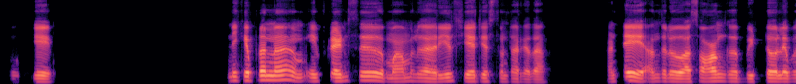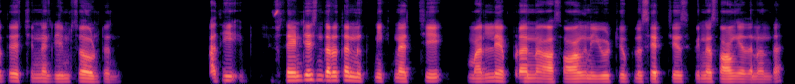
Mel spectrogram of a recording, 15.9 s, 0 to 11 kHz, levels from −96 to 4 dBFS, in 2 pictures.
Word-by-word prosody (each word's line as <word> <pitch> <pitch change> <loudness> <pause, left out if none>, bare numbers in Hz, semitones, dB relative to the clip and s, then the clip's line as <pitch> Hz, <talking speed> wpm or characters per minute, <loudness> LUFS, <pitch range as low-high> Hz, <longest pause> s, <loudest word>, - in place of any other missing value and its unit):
Okay. 115 0 0 1.8
నీకెప్పుడన్నా 165 +3 +4 0.3
ఈ - - +1
friends 140 +4 +3 0.3
మామూలుగా 130 +1 -1
reels 135 +4 -2
share 125 0 +3
చేస్తుంటారు 125 -1 -6
గదా! - - -3 0.7
అంటే 140 +6 +4 0.2
అందులో 130 +1 -3
ఆ - - -2
సాంగ్ 130 +1 +2 0.2
బిట్టో, 120 +2 -1
లేకపోతే 125 +3 -1
చిన్న 130 -1 -7
గ్లిమ్‌‌సో 120 +2 -2
ఉంటుంది. 110 -2 -14 1.0
అది 165 - -4 0.5
సెండ్ 155 +3 +3
చేసిన 185 -1 0
తర్వాత, 160 +1 +3
నీకు 140 - -5
నీకు 130 -1 -8
నచ్చి 135 +2 -2 0.4
మళ్ళీ 130 +4 0
ఎప్పుడన్నా 125 -1 0
ఆ - - +5
సాంగ్‌ని 115 +1 +1
యూట్యూబ్‌లో 120 0 -6
సెర్చ్ 115 - 0
చేసి 120 0 -3
విన్న 120 0 -2
సాంగ్ 110 0 +3
ఏదన్నా 105 0 -6
ఉందా? 105 - -11
125 Hz, 135 wpm, -26 LUFS, 120-135 Hz, 1.8 s, ఆ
